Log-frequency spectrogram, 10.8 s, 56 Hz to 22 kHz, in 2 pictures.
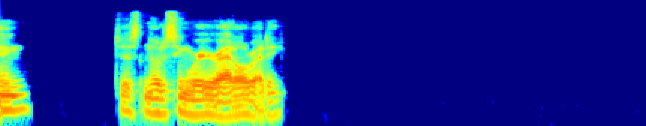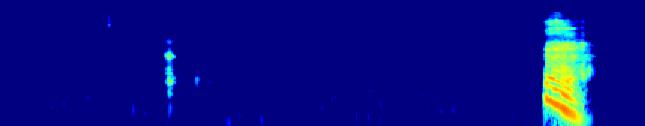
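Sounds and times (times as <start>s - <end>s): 
speech: 1.0s - 2.4s, 9.9s - 10.3s
person yawning: 9.9s - 10.4s.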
